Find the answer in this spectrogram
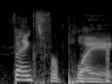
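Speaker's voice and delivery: put-on condescending tone, slowed. Retelling what Jonathan says after beating you at a game, imitating Jonathan's condescension. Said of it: "really condescending".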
